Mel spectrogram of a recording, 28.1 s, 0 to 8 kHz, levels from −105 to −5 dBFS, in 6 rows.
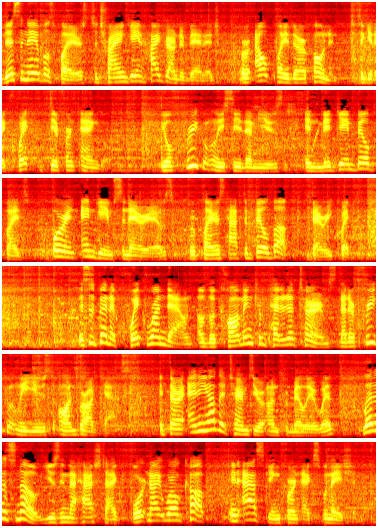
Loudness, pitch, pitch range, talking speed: -20 LUFS, 165 Hz, 140-210 Hz, 175 wpm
